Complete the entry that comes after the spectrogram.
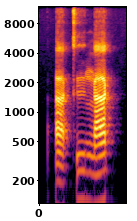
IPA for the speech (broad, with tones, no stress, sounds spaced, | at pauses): ʔ a˨˩ k̚ ʔ ɨ˧ ŋ a˦˥ k̚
